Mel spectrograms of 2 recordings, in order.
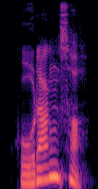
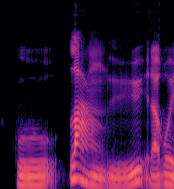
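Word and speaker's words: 鼓浪屿: 바로 고랑서. 중국어 발음 좀 다른데 구랑유라고 얘기합니다.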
